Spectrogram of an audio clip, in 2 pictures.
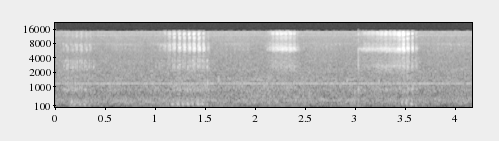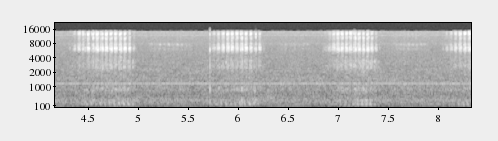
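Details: A five-year-old male pet cat purring indoors; rhythmic breathy purr swelling on each breath about once a second, with a steady faint electrical hum beneath.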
